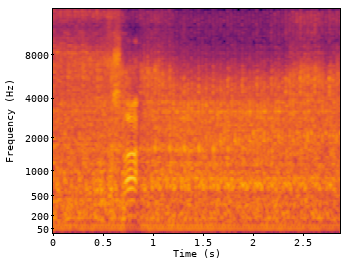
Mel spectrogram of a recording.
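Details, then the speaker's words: 2017 Mitsubishi Strada 4D56 common-rail diesel with hard start from water in the fuel, after tank cleaning, injector repair and bleeding at injector number three: even, steady idle with no misses or stumbles; the problem is solved. "Andandar na ito. Yan. Yan ayan. So umandar na guys."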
